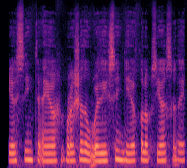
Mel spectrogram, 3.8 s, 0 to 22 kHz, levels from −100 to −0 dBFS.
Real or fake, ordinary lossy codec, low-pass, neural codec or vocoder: fake; none; none; codec, 44.1 kHz, 1.7 kbps, Pupu-Codec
